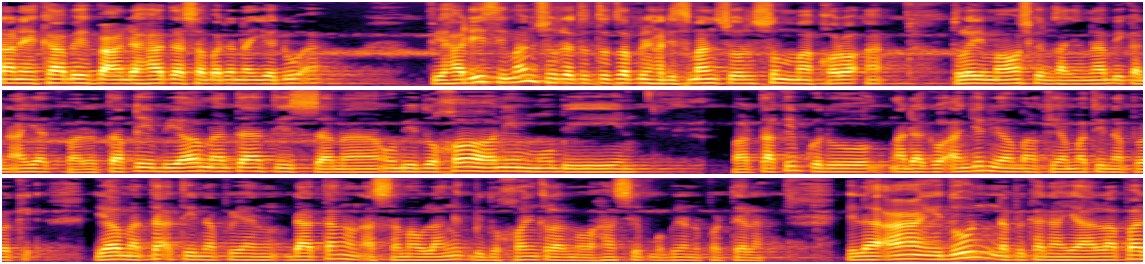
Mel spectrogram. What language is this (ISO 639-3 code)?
msa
